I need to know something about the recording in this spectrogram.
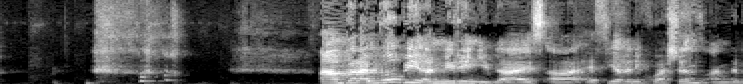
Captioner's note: giggles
